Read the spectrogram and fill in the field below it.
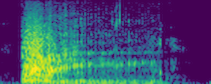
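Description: A single loud big-cat roar bursts in suddenly, holding a rough, rumbling growl for over a second before cutting off, with no talking.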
